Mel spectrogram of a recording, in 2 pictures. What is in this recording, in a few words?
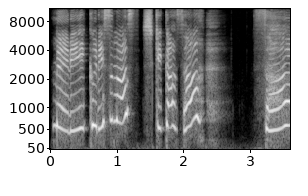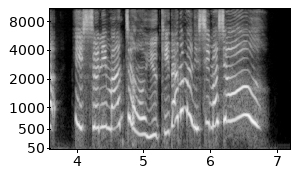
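Christmas, Japanese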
